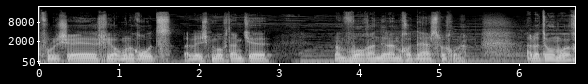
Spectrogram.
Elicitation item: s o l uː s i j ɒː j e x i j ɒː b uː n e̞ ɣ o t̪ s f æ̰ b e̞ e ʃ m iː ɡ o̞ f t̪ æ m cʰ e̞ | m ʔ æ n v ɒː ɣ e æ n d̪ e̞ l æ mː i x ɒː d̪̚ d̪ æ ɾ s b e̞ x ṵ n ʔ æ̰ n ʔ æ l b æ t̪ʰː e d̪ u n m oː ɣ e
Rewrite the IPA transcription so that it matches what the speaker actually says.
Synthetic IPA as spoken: f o ɾ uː ʃ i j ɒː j e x i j ɒː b uː n e̞ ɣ o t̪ s v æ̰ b e̞ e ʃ m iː ɡ o̞ f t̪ æ m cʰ e̞ | m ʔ æ n v ɒː ɣ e æ n d̪ e̞ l æ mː i x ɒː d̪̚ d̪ æ ɾ s b e̞ x ṵ n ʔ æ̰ m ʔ æ l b æ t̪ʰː e u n m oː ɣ e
